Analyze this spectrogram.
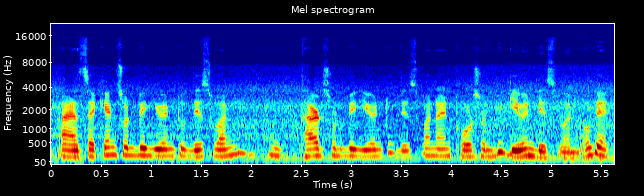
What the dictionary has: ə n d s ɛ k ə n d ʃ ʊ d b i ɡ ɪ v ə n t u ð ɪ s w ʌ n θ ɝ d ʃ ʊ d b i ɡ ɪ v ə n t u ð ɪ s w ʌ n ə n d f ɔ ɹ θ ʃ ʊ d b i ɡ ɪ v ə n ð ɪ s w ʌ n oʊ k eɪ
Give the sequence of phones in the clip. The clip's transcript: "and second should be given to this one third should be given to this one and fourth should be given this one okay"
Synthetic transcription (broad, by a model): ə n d s ɛ k ə n d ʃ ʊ d b i ɡ ɪ v ə n t u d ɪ s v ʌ n t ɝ d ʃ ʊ d b i ɡ ɪ v ə n t u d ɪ s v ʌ n ə n d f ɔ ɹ t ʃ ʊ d b i ɡ ɪ v ə n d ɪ s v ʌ n oʊ k eɪ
